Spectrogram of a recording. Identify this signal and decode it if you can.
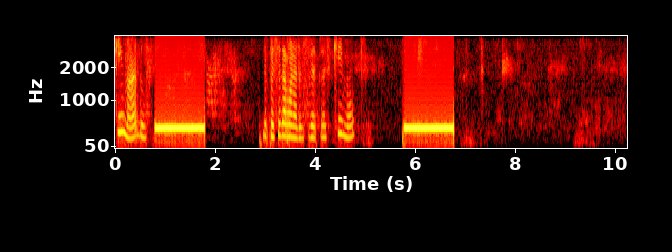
Ringback tone (Europe, 425 Hz), with speech.
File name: out- -2012- - - .282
